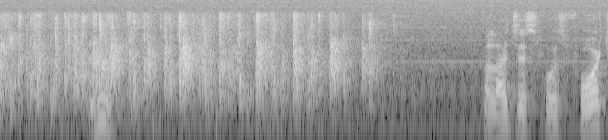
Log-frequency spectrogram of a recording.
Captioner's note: audience applause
